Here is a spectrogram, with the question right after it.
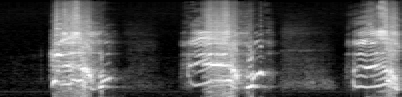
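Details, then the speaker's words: Random sneeze attack: three loud, very wet, messy sneezes in quick succession over about four seconds, each a sharp explosive burst with a voiced cry; repeated sneezing. "oh my gosh that was so wet you know that was really really wet"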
